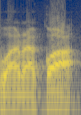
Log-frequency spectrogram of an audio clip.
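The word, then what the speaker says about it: ورقة: വറഖത്തുൻ അതായത് വറഖ. താഇനെ പറയത്തില്ല, ഉച്ചരിക്കത്തില്ല. വറഖ വറഖ വറഖ. കടലാസ് കഷ്ണം. വറഖ വറഖ കടലാസ് കഷ്ണം. വറഖ വറഖ കടലാസ് കഷ്ണം.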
